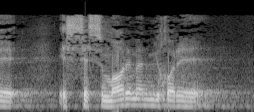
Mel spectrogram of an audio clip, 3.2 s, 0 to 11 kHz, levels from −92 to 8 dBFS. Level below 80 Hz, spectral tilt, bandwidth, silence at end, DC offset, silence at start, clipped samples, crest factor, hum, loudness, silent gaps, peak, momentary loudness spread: -54 dBFS; -4.5 dB/octave; 7.8 kHz; 0.2 s; under 0.1%; 0 s; under 0.1%; 14 dB; none; -14 LUFS; none; 0 dBFS; 17 LU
